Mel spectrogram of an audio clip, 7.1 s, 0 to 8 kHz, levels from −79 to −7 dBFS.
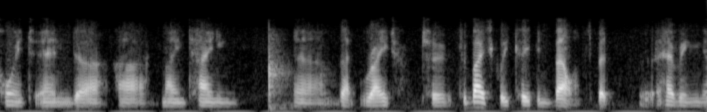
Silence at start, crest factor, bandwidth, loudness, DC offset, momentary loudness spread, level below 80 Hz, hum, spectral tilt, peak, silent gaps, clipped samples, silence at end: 0 s; 22 dB; 5 kHz; -25 LUFS; under 0.1%; 11 LU; -66 dBFS; none; -10 dB/octave; -2 dBFS; none; under 0.1%; 0 s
